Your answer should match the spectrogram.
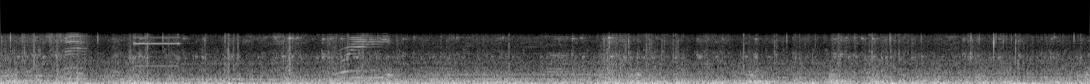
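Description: Steady low rumble of a bus's engine and tyres heard from inside the bus, with scattered short rattles and knocks from the bumpy ride. There are a few brief high-pitched sounds in the first four seconds.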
